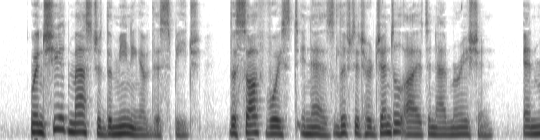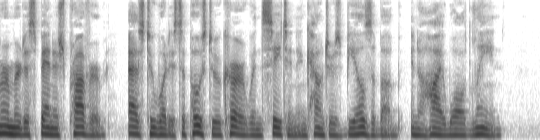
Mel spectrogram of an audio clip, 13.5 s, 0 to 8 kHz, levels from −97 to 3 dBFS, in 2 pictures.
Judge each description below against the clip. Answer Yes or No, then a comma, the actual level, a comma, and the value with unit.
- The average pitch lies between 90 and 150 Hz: Yes, medium, 140 Hz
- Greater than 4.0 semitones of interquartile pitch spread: No, average, 3.2 semitones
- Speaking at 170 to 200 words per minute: Yes, average, 180 wpm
